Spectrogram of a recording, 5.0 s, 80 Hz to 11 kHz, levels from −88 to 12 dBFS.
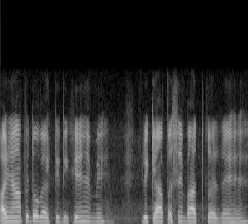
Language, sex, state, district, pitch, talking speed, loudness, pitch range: Hindi, female, Bihar, West Champaran, 225 Hz, 180 wpm, -19 LUFS, 215-230 Hz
